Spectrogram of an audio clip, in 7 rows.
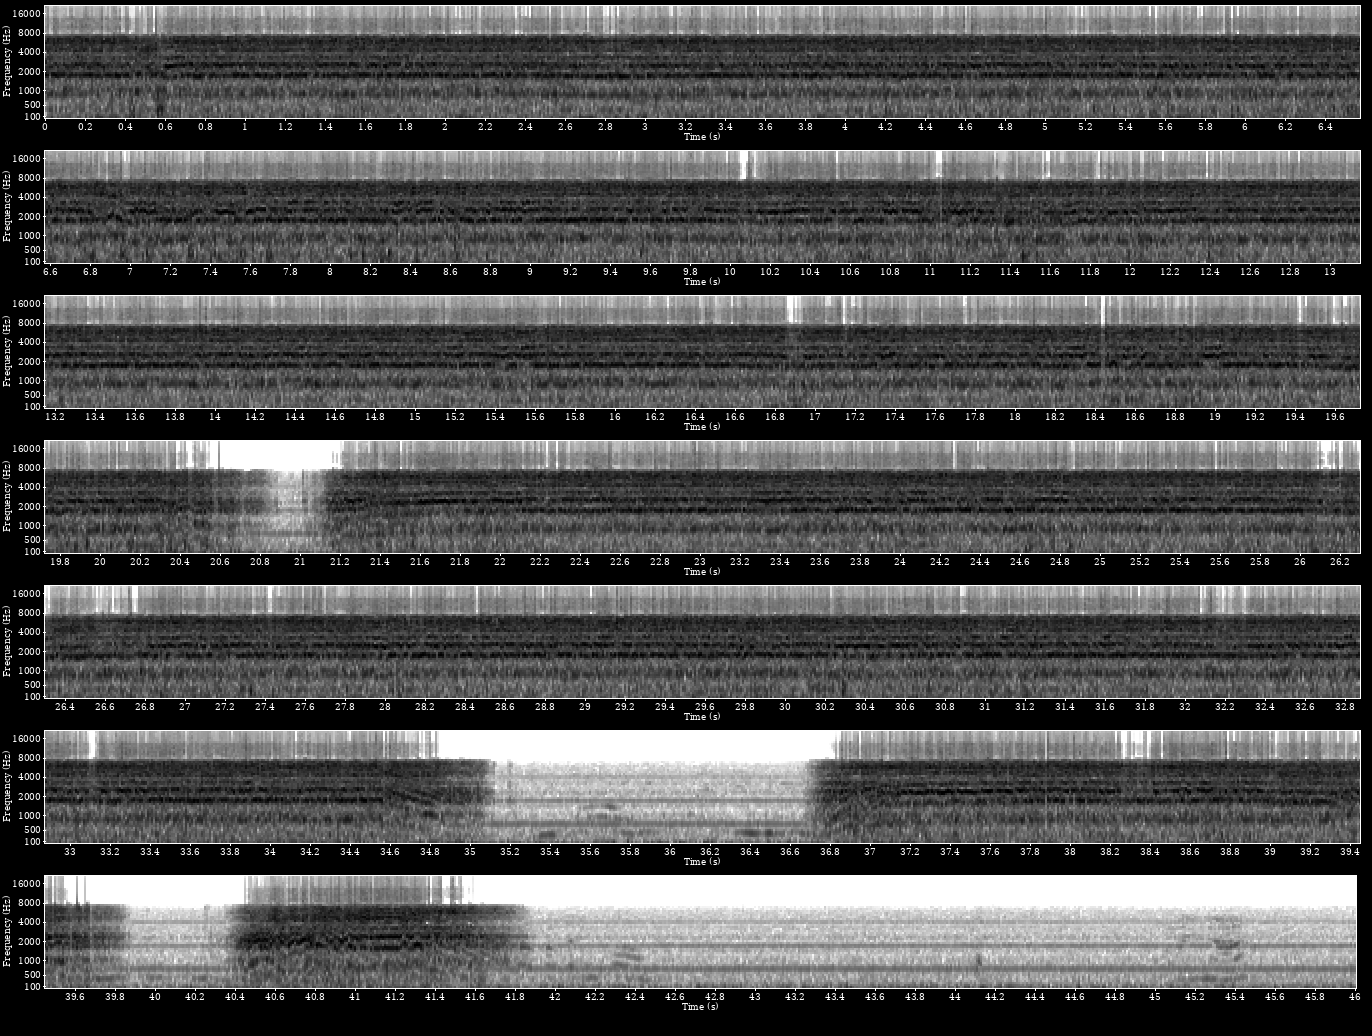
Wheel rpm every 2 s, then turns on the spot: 230, 230, 230, 230, 230, 230, 230, 230, 230, 230, 150, 220, 230, 230, 230, 230, 230, 110, 90, 190, 80, 0, 0.
none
